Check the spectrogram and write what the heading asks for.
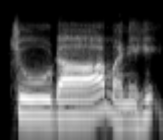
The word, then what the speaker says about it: चूडामणिः: Deva Shikha Manir Dishatu no Gopala Chuda Manihi. Chu there is dirgha there. Chuda Manihi. That's how it needs to be pronounced.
